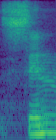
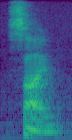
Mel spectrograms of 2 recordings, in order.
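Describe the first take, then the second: First: The vowel is short, rhyming with 'tin'. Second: The vowel is long, rhyming with 'fine'. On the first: The speaker calls it wrong. "Please don't pronounce it sin" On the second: The speaker calls it right. "It's still pronounced sine"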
